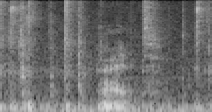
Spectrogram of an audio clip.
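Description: Irregular bursts of keystrokes on a computer keyboard, close and moderately loud, with uneven pauses between clusters.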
